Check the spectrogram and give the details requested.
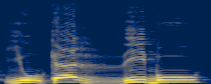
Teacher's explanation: ketika mengucapkan huruf dzal, usahakan ujung lidahnya jangan ditekan kepada ujung gigi seri atas. Ya, jangan ditekan.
